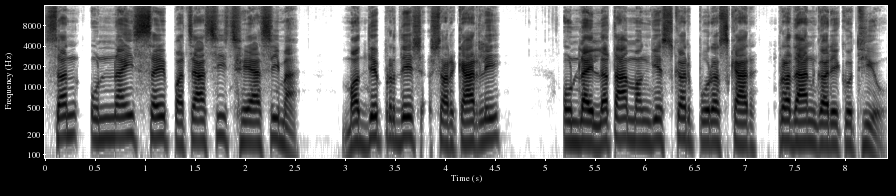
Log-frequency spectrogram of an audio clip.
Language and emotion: Nepali, neutral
